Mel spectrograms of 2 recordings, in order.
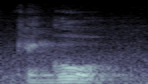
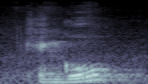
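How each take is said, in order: First: The pitch stays level at the end. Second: The pitch rises at the end. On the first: "the flat" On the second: "the rising"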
